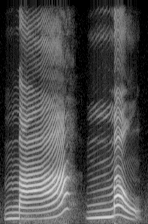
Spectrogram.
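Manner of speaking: "Ma" held long, pause, then "mão"; syllable by syllable. Shown as a demonstration. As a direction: sound out "Ma, mão" in two drawn-out parts. Teacher joining syllables into word.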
